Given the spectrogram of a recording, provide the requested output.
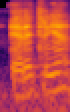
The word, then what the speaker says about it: Eritrea: Moving the program on, we'll go to Captain Eritrea. I'm assuming I'm pronouncing that right. We'll get a clarification on that. Captain, good afternoon. How do you pronounce that other part? Eritrea, that's the country I was born in.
